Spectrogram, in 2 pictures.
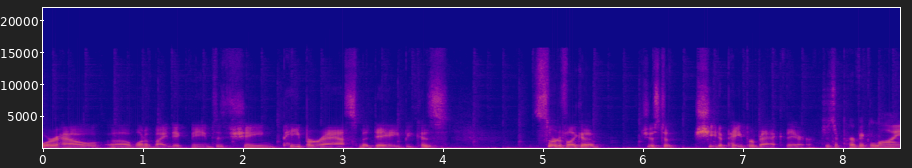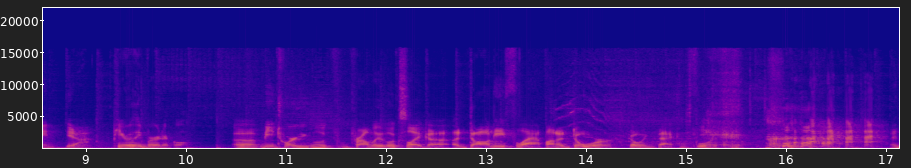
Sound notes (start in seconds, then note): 13.6 door creaking; 15.2 laughing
